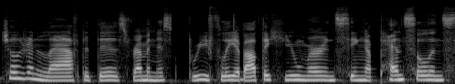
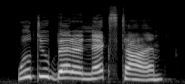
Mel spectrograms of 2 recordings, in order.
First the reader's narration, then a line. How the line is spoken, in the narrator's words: Contessa called out brightly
